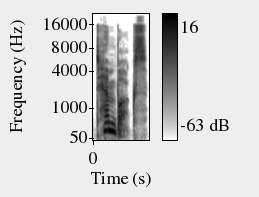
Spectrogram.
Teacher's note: the final N sound becomes an M sound because the M and B sounds are made in a similar way. So it sounds like 10 books. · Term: assimilation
